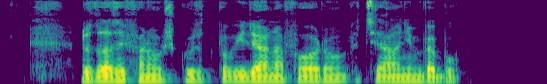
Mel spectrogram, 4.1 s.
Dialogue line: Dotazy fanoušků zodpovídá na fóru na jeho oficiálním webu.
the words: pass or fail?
fail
